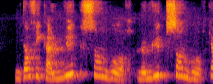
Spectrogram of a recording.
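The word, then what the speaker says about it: Luxembourg: francês e o português o país é o luxemburg luxemburg lembra que o Geno final a gente não vai falar e o x a gente vai fazer um som assim ó então fica luxemburg Luxemburgo que é um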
